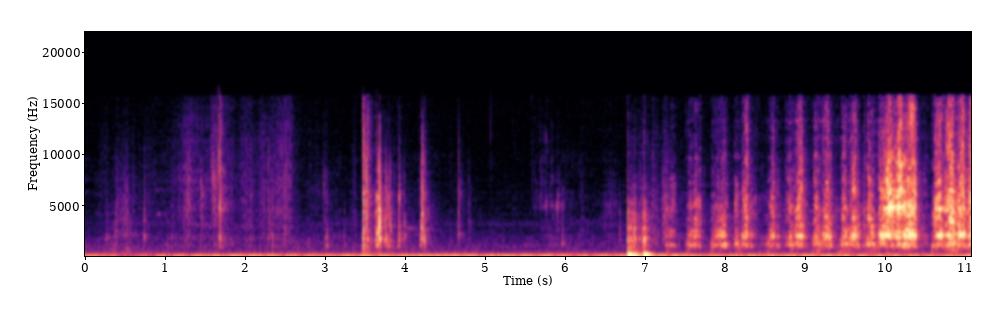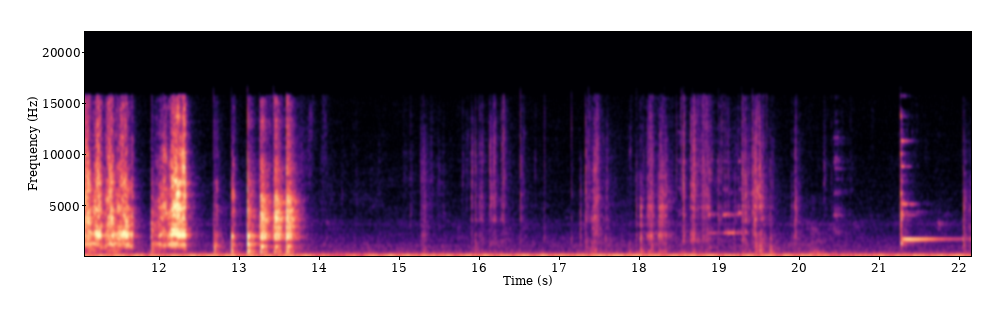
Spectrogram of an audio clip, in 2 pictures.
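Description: Metal spoon stirring and scraping against a ceramic bowl, mixing yogurt into a thin batter: rapid clinks and scrapes for several seconds in the middle, after a single knock about seven seconds in. A steady low hum runs underneath.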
